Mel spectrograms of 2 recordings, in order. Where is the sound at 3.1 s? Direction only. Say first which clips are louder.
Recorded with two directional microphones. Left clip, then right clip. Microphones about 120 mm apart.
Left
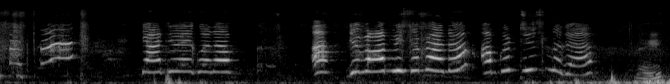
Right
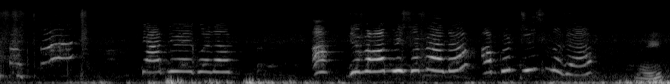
Left 7 dB; 35° right (ahead or behind).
